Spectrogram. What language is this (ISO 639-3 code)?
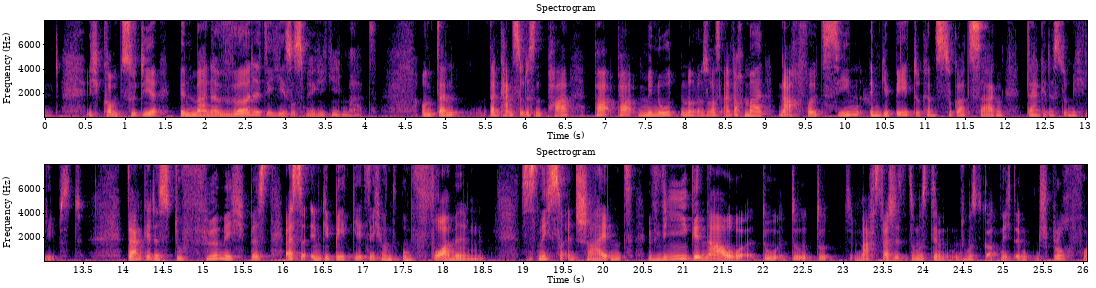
deu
